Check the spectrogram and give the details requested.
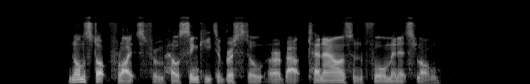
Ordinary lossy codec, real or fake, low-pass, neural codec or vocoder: Opus, 16 kbps; real; 7.2 kHz; none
